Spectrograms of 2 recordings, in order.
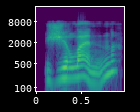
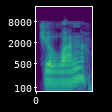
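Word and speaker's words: Ghislaine: So, uh, let's start with Gilen Maxwell. I know probably here you pronounce it Jalen or Gillan. I don't know. That's Jalen Maxwell.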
